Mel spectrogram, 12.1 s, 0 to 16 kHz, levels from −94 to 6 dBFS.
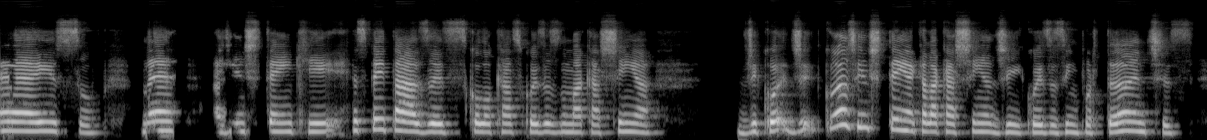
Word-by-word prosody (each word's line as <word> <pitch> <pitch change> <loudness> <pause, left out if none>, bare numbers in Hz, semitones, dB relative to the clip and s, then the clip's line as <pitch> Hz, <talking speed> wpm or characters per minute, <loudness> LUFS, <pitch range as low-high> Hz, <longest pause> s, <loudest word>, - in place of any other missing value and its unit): é 240 -1 +6
isso, 230 -5 -4 0.4
né. 245 +2 +4 0.4
A 210 - -5
gente 225 +2 -7
tem 225 -1 0
que 225 -1 -2
respeitar, 255 -1 +3
às 220 -2 0
vezes, 215 0 +2
colocar 220 -1 0
as 215 0 -10
coisas 215 -2 -1
numa 210 -1 -2
caixinha 205 0 -3 0.9
de 195 +4 -2
coi 240 +2 +5
de 230 +2 -5
quando 350 +5 +3
a - - +2
gente 335 -3 -2
tem 270 -3 +3
aquela 230 -2 +2
caixinha 220 0 -2
de 200 0 -3
coisas 200 -1 -2
importantes, 210 0 -2
225 Hz, 135 wpm, -24 LUFS, 210-240 Hz, 0.9 s, é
